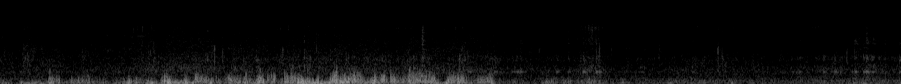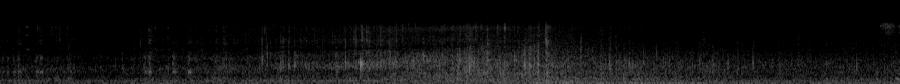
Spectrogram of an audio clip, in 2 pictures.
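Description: Wind buffeting the phone's microphone outdoors on a breezy coast, with rumbling gusts loudest for the first five seconds, then a quieter steady rush with a faint low hum and a swell of rushing noise a little past the middle.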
